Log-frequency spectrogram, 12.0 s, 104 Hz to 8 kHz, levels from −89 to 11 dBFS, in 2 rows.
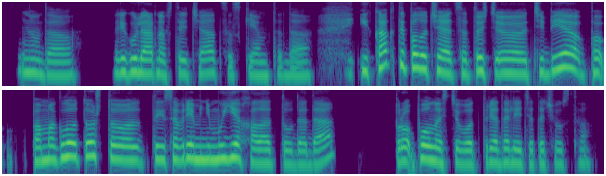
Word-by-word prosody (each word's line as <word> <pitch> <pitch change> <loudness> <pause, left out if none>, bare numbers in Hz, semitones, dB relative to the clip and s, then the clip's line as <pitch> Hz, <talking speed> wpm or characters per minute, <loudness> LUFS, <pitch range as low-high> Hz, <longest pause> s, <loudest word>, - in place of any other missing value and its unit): Ну 215 -3 -4
да, 185 -1 -6 0.3
регулярно 205 -2 +1
встречаться 200 +2 -7
с 175 - -19
кем-то, 180 -1 -8
да. 180 0 -8 0.4
И 230 - -1
как 305 +4 +2
ты, 310 - +2
получается 230 -7 +3
То 225 - 0
есть, 220 -2 0
э, 200 -1 +1
тебе 240 +3 +3
по 210 +3 -4 0.3
помогло 225 +5 +4
то, 270 +1 +4
что 225 -5 +1
ты 225 -1 -1
со 225 - -1
временем 225 -1 +3
уехала 230 -6 +3
оттуда, 175 -1 -5
да? 190 - -3 0.6
Про 205 +1 +1
полностью 200 -5 +2
вот 175 -2 -2
преодолеть 190 -2 -2
это 175 0 -5
чувство? 180 +2 -12
205 Hz, 155 wpm, -22 LUFS, 185-225 Hz, 0.6 s, помогло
